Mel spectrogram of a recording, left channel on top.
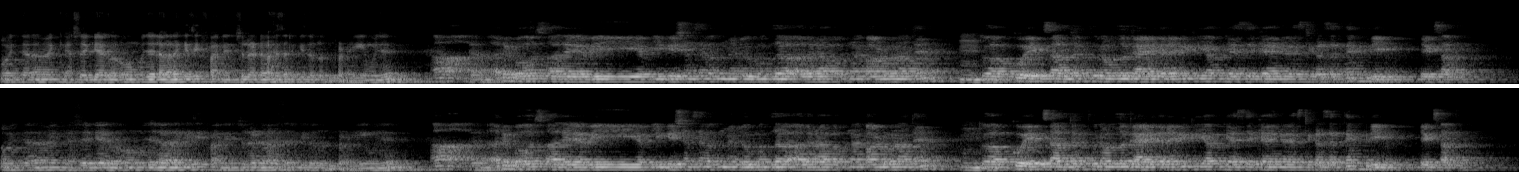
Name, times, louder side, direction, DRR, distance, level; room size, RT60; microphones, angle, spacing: voice 1, 0.0-4.0 4.7-4.9 9.6-9.9, left 1 dB, 75° left, 2 dB, 0.4 m, -29 dB
voice 2, 4.3-9.3 9.8-13.9 14.2-14.6, equal, 45° right, -5 dB, 0.4 m, -26 dB
2.1 x 2.1 x 3.4 m, 1.4 s
head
